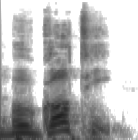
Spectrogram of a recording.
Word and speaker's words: Bugatti: it this is a Bugatti I did not rent this Bugatti no you're up you're saying this and you're pronouncing the tea you can't pronounce the T bro I'll pronounce anything however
